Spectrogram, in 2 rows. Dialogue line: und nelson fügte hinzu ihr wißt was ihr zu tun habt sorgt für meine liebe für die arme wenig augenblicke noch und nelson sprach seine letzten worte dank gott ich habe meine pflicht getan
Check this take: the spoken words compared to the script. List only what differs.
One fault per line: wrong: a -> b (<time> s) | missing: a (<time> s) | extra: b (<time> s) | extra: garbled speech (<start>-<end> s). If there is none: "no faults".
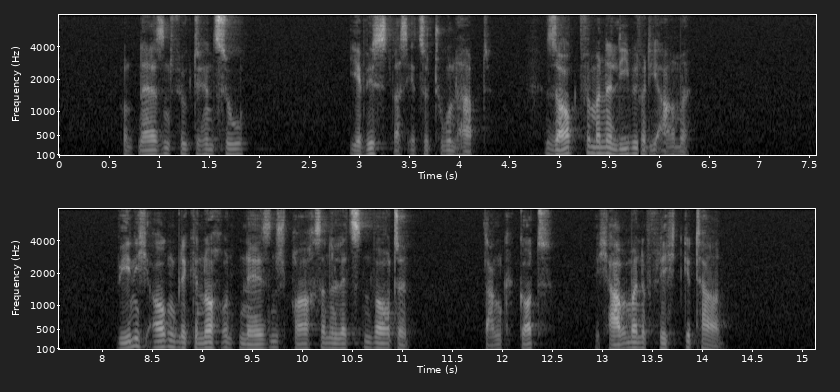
no faults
